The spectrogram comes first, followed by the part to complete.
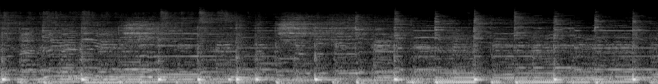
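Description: Thai ramwong dance music played by a live band, drum kit keeping a steady beat over bass and guitar.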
